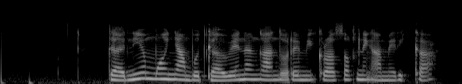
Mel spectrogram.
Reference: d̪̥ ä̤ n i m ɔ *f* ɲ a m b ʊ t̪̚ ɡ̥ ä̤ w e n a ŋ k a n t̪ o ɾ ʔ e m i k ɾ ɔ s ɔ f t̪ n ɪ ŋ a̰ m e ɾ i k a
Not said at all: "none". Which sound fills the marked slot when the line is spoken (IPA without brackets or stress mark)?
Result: h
